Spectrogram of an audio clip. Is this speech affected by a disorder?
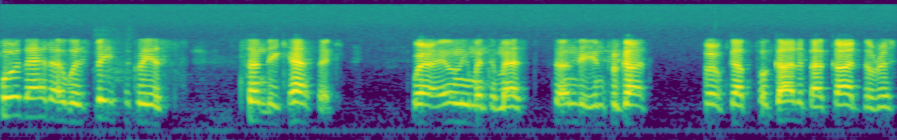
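Yes: spastic cerebral palsy; lifelong wheelchair use, now power chair for mobility; finger spasticity makes rosary beads hard to use, uses scripture rosary instead.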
